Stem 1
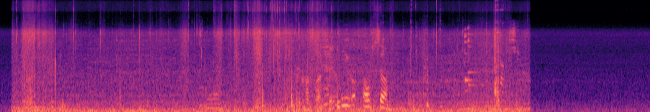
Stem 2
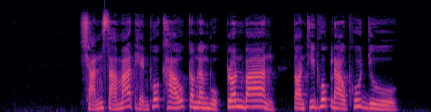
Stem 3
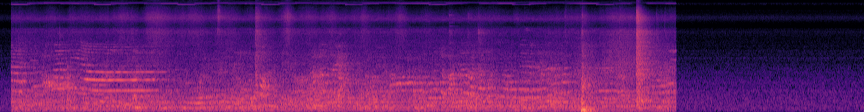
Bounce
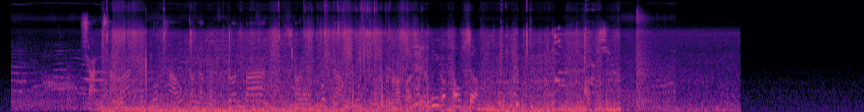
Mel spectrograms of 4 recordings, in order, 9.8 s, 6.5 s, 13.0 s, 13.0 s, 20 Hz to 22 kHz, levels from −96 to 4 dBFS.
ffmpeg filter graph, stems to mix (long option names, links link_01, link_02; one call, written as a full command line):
ffmpeg -i stem1.wav -i stem2.wav -i stem3.wav -filter_complex "[0:a]acompressor=threshold=-25dB:ratio=6,flanger=delay=15:depth=7:speed=0.76,adelay=1350,volume=3dB[link_01];[1:a]volume=-7dB[link_02];[2:a]aeval=exprs='val(0)+0.00141*(sin(2*PI*50*n/s)+sin(2*PI*2*50*n/s)/2+sin(2*PI*3*50*n/s)/3+sin(2*PI*4*50*n/s)/4+sin(2*PI*5*50*n/s)/5)':channel_layout=same,volume=-16.5dB[link_03];[link_01][link_02][link_03]amix=inputs=3:normalize=0,highpass=66,acompressor=threshold=-33dB:ratio=6" out.wav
